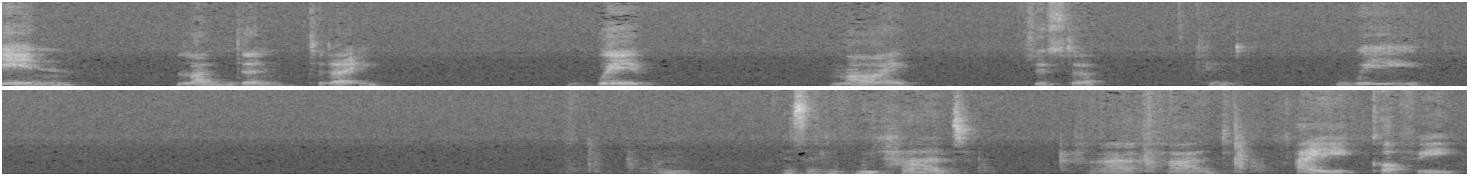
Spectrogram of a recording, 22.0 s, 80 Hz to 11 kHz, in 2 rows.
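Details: Aphasia affecting speech, reading and writing in a young woman five years after a stroke at age 18; some words are hard for her to say.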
